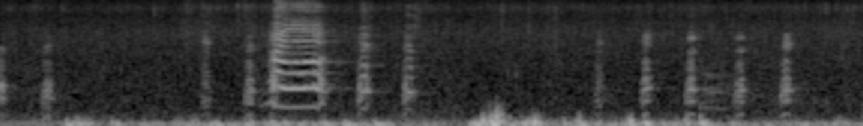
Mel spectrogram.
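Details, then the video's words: Hen's post-laying egg song: a few quick clucks around one loud, drawn-out squawk, with heavy low-pitched rumbling and thumping noise beneath. "Our hen's egg song"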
